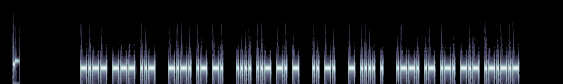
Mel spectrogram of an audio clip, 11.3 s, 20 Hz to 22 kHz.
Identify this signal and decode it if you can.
Morse code, heard as a keyed tone, about 30 wpm, 700 Hz. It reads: YOU CAN HUNT IN THE PARK.
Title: Sentences from Top 1600 Words 30wpm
